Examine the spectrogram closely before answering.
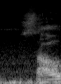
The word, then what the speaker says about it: sow: जैसे LIVE leave मतलब रहना, LIV लाइव मतलब सजीव, SOW सो मतलब बीज बोना, SOW साउ मतलब सुअरी।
